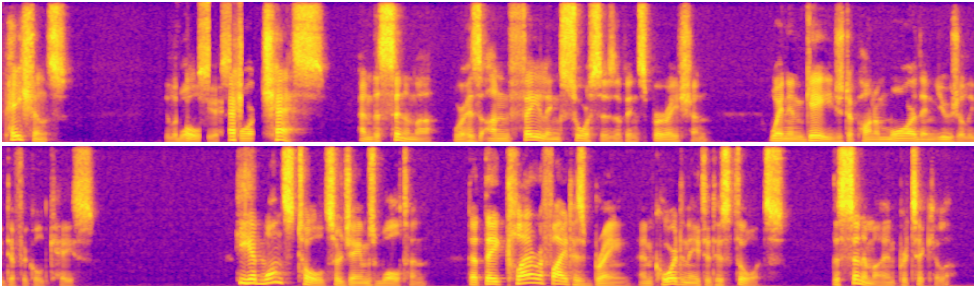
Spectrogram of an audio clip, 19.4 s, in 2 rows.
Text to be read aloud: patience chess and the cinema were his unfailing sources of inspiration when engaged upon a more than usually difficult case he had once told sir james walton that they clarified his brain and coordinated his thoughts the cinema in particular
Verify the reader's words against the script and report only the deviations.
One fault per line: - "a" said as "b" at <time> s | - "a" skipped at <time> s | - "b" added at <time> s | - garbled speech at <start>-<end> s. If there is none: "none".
- garbled speech at 1.6-2.5 s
